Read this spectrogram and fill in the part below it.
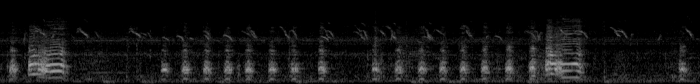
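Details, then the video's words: Chickens clucking in a regular series of short low notes roughly three per second, opened and later interrupted by a loud, harsh, harmonic squawk, with faint high chick peeps in the background. "Âm thanh gà con mới nở kêu, gà kêu, gà gáy"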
